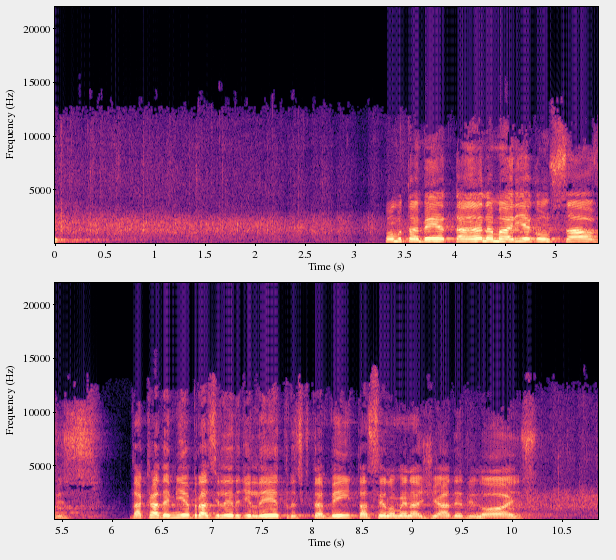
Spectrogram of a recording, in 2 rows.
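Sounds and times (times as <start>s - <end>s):
speech: 0.0s - 0.3s, 3.3s - 10.4s
applause for a Brazilian children's author at an honorary gathering: 0.0s - 4.3s, 9.5s - 10.8s.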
